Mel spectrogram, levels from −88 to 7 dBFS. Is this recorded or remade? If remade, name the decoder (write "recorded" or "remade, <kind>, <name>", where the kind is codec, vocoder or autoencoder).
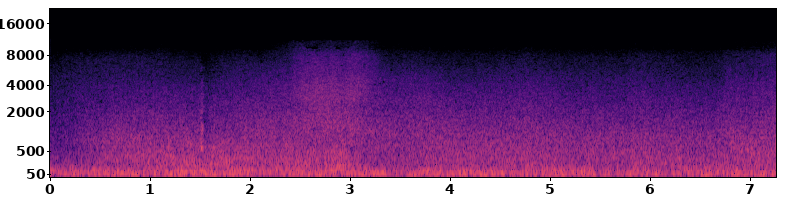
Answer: recorded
